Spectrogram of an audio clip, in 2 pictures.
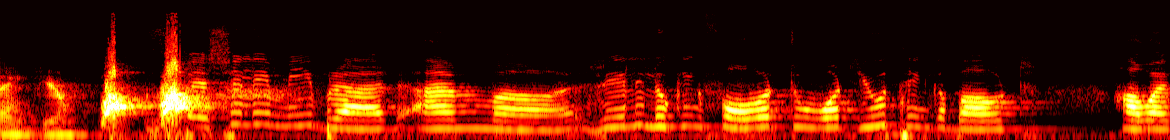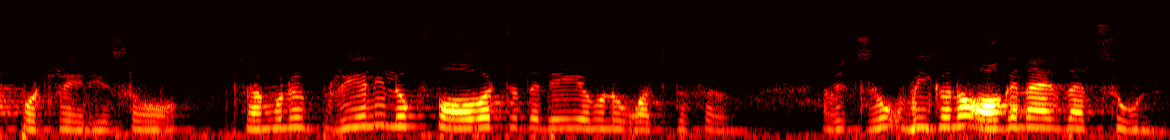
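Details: Adult woman speaking; normal speech.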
